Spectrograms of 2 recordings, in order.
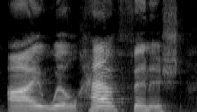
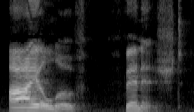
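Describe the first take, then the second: First: Will and have are both said in full. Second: Both will and have are contracted together. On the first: "instead of saying" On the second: "a double contraction"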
